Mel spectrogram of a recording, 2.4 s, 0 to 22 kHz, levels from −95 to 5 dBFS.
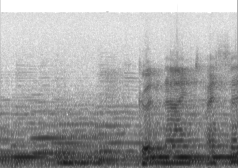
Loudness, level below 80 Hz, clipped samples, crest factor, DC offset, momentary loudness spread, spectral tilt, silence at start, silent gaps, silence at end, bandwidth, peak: -13 LUFS; -38 dBFS; under 0.1%; 12 dB; under 0.1%; 7 LU; -9 dB/octave; 0 s; none; 0 s; 6.2 kHz; 0 dBFS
